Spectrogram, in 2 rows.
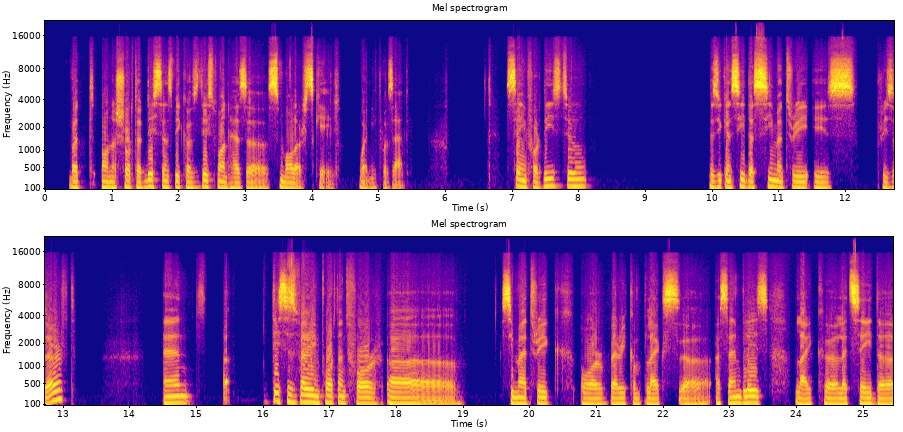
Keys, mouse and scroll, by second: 7.5-14.6 alt+drag.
